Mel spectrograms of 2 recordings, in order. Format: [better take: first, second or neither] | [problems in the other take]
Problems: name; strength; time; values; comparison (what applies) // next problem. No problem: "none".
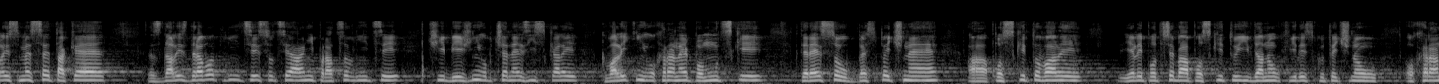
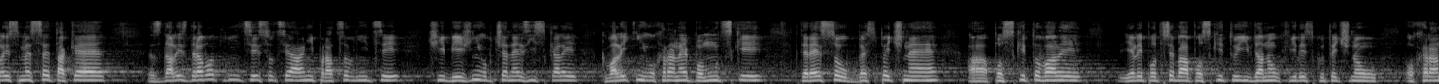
second | noise reduction (neural separator model SepFormer DNS4)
